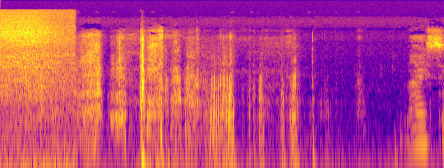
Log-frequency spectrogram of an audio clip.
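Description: Sleeping bag and bedding rustling and scraping as they are handled, with a few sharp clicks, the loudest about a second and a half in. A steady hiss in the first moment cuts off abruptly.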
